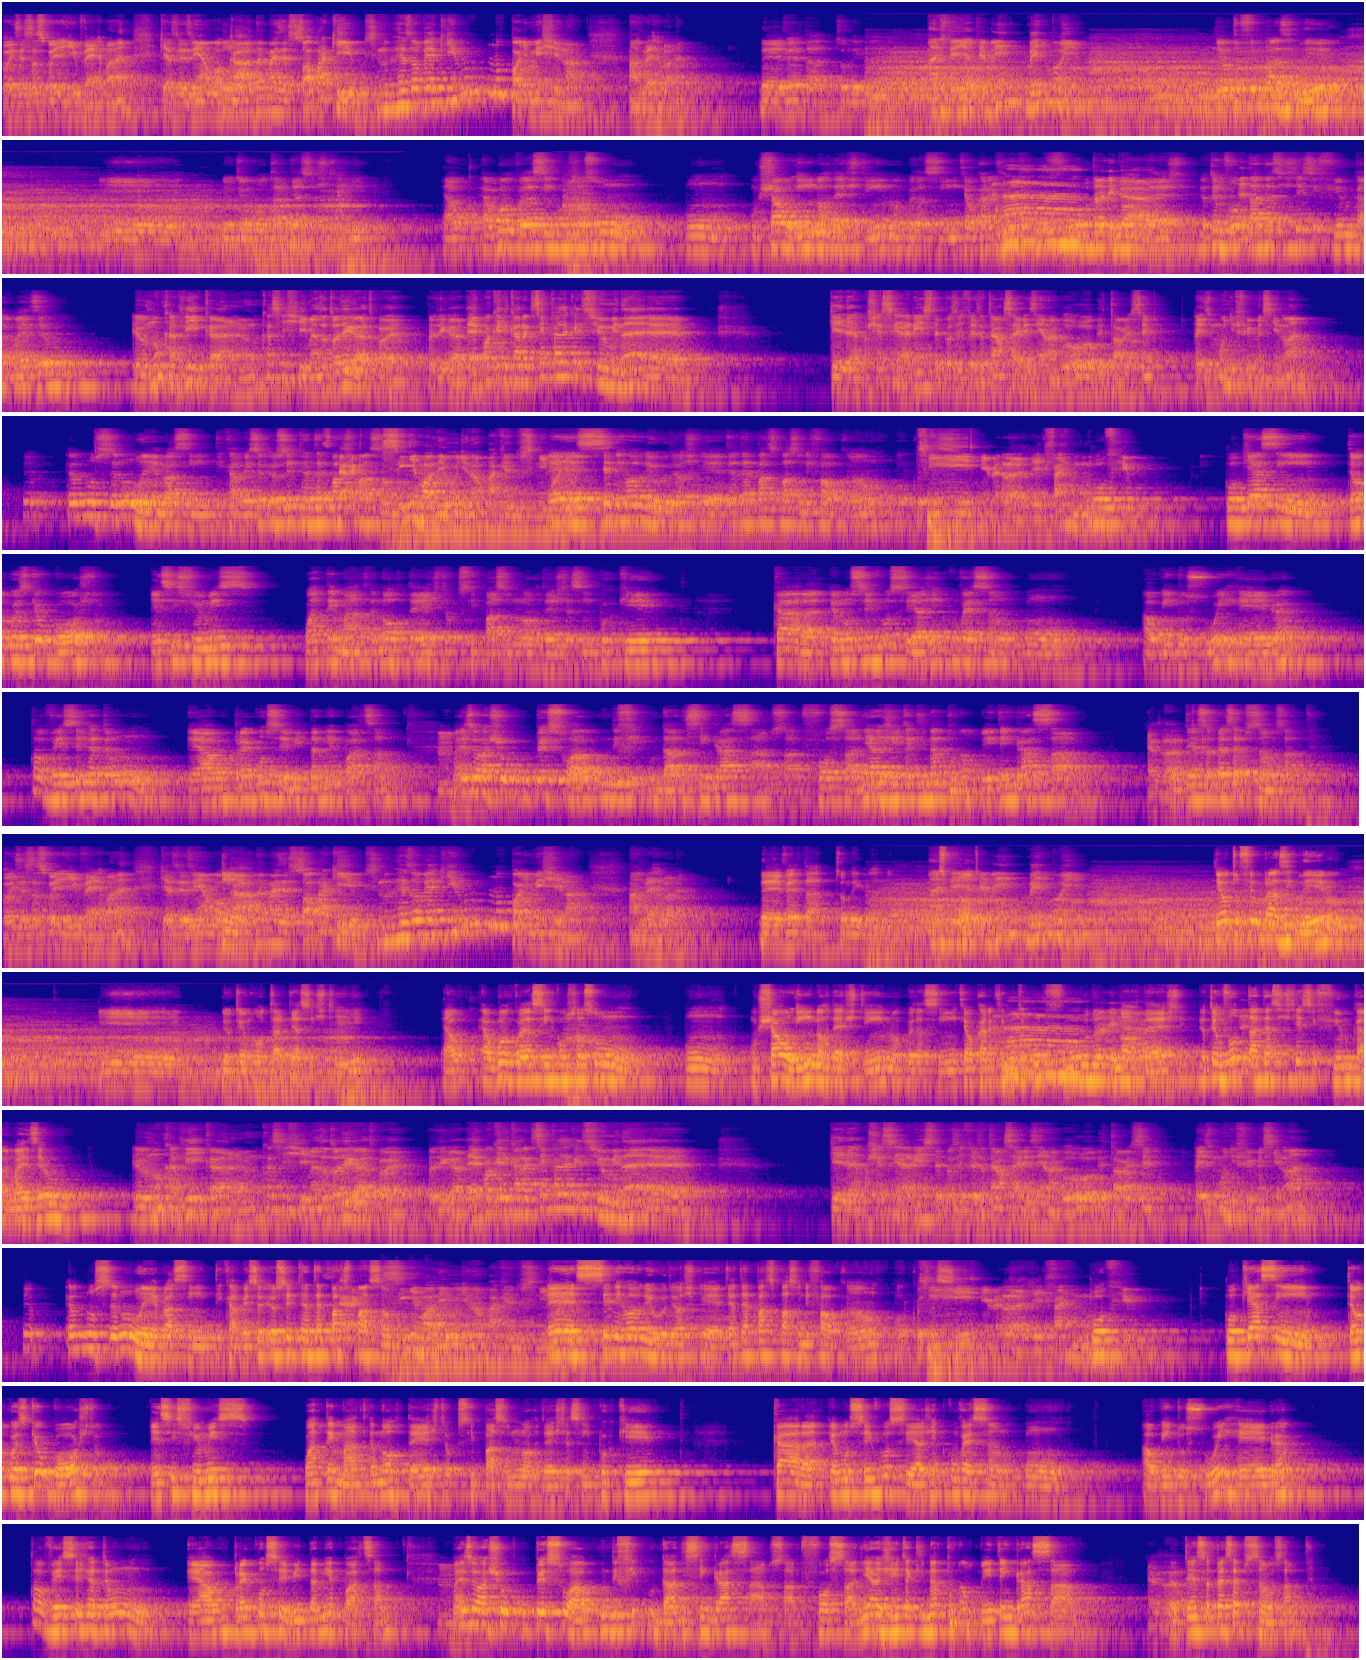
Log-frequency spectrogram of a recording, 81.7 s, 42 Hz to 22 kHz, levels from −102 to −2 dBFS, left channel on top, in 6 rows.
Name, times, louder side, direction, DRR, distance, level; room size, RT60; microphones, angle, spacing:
voice 1, 0.0-6.8 9.2-10.8 18.4-18.6 23.5-25.2 26.0-26.1 28.5-34.1 34.4-34.5 35.5-38.7 39.2-40.3 44.2-44.4 44.7-47.0 50.0-52.2 72.4-72.8 79.5-79.9, left 1 dB, 30° left, 2 dB, 0.6 m, -32 dB
voice 2, 7.6-8.9 9.3-9.9 12.1-13.5 14.6-15.5 15.8-17.3 18.0-20.0 20.4-28.0 41.1-41.2 41.5-44.8 46.3-50.6 51.7-52.1 53.1-54.0 54.3-55.5 56.0-56.9 57.5-61.1 62.2-65.1 65.9-67.4 68.4-69.6 69.9-72.0 72.6-78.9 79.8-81.1, right 4 dB, 55° right, 8 dB, 0.3 m, -28 dB
sound 1, 8.6-17.3 19.2-19.5, left 1 dB, 90° left, 1.1 m, -35 dB
sound 2, 44.6-50.8, left 1 dB, 85° right, 1.0 m, -45 dB
5.3 x 3.1 x 2.3 m, 1.4 s
head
